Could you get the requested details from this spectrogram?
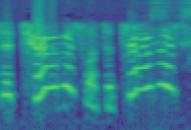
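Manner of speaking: very high, puzzled asking; baffled question. Acted. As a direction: squeak out total confusion. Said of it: "And he goes".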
